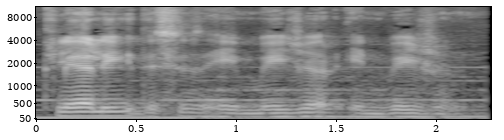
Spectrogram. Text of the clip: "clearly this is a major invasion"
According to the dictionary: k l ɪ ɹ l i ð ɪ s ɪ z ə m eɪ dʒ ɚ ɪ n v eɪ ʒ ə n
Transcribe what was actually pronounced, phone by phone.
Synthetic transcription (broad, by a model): k l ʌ ɹ l i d ɪ s ɪ z ə m eɪ dʒ ɚ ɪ n v eɪ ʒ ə n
